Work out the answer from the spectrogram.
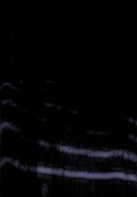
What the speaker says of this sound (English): Can I hear my dog?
